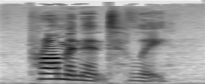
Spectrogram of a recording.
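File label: "prominently", English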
